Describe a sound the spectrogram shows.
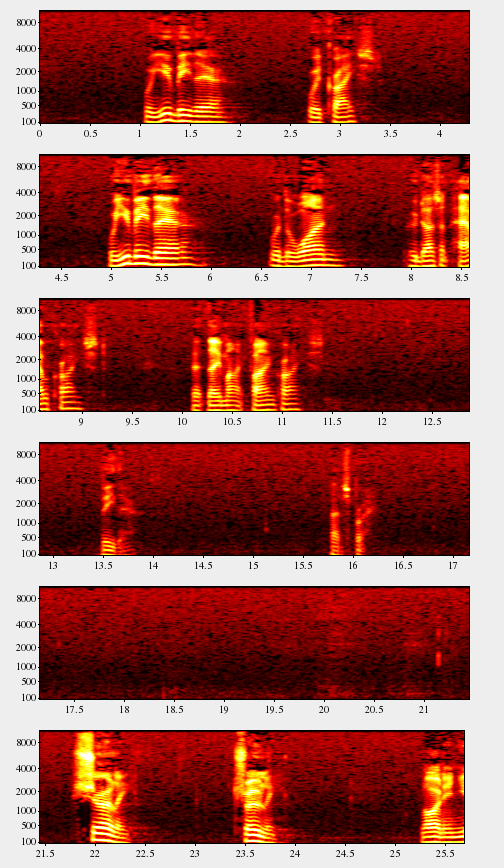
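A middle-aged man speaks in short phrases with long pauses, heard through a microphone in a large room.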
